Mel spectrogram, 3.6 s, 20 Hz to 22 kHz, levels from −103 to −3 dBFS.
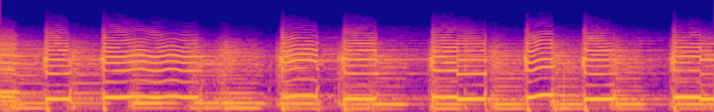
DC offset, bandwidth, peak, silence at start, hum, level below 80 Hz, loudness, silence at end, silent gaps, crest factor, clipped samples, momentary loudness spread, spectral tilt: under 0.1%; 9.4 kHz; -4 dBFS; 0 s; none; -52 dBFS; -17 LUFS; 0 s; none; 14 dB; under 0.1%; 3 LU; -4.5 dB/octave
